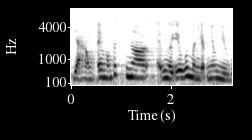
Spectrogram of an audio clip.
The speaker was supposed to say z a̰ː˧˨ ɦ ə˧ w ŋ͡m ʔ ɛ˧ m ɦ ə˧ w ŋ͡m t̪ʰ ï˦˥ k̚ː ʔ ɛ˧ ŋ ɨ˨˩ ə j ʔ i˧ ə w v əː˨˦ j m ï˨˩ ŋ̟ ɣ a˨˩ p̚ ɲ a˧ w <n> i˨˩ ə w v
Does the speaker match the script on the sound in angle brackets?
no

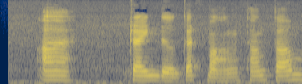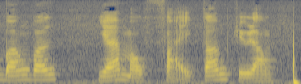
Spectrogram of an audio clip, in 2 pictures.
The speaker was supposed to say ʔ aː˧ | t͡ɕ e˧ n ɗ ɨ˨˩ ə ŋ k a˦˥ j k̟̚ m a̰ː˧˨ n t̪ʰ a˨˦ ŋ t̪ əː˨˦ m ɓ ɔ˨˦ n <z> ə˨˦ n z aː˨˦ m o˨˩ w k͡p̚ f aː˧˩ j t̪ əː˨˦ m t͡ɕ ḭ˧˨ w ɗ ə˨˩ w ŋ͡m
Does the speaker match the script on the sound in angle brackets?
no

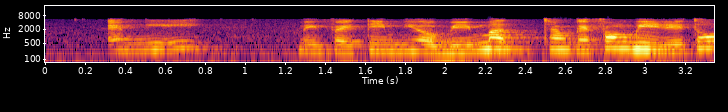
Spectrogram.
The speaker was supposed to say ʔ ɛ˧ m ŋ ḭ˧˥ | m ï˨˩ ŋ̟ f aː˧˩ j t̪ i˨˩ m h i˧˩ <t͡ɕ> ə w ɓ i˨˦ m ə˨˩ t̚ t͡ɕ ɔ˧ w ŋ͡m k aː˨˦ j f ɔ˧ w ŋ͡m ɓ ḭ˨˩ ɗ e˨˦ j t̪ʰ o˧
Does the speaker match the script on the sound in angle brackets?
no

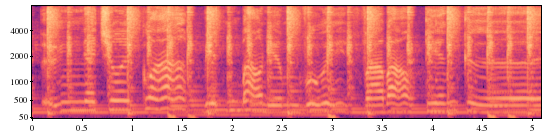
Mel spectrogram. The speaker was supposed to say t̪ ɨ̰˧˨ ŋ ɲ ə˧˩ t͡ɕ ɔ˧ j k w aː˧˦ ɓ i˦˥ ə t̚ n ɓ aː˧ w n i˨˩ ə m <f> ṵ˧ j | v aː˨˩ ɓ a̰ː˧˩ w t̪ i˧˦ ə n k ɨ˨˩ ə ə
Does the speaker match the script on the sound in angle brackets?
no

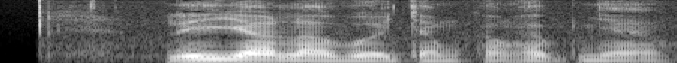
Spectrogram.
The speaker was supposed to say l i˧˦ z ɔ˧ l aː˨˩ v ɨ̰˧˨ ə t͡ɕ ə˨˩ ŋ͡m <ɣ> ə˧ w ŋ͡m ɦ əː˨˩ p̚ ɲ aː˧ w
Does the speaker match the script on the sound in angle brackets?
no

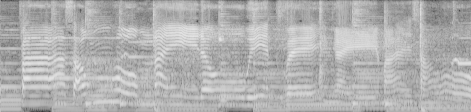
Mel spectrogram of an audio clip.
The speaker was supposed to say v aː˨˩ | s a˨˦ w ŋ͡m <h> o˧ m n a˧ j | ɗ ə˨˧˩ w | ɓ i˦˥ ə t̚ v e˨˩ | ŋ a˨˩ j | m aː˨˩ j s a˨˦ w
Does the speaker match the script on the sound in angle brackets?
yes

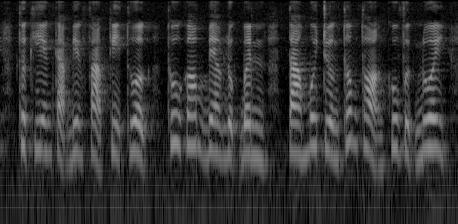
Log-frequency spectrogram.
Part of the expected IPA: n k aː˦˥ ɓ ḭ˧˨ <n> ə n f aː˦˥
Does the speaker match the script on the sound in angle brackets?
no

